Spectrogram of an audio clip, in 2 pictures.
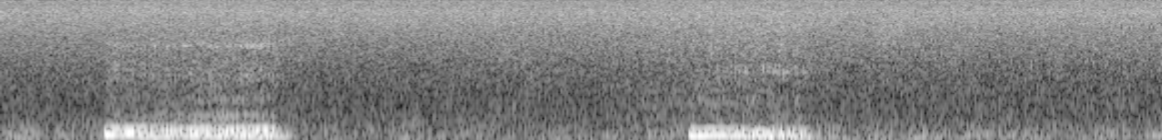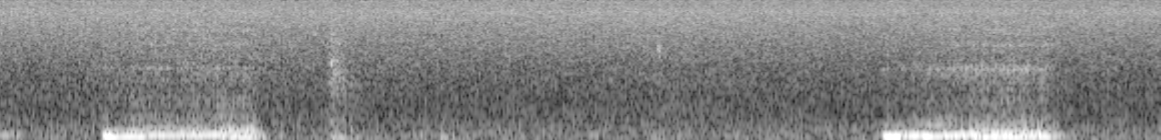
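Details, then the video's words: Sleeping domestic cat snoring: four low, rough breaths roughly every three seconds, each about a second long, with quiet pauses between and a faint background hiss. "코 골면서 자는 고양이 콧구멍 막아보기😺 코고는 고양이 Snoring cat"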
